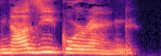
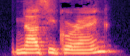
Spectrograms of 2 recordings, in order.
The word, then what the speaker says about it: nasi goreng: The fourth one is called paella, P-A-E-L-L-A. I've pronounced it horribly, nevertheless, paella. – That's right. – Number five is Nasi Goreng, N-A-S-I, G-O-R-E-N-G, Nasi Goreng.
